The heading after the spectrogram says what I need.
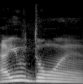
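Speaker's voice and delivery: put-on Italian-style character voice. Imitating a sitcom character's catchphrase: Joey Tribbiani voice. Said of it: "It's gonna be Joey Tribbiani from Friends".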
